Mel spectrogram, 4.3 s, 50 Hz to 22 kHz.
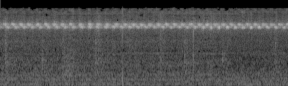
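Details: Cricket at night, recorded on a Samsung Galaxy S4: a steady high-pitched pulsed chirping runs unbroken through the clip, with faint background hiss and occasional small clicks.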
